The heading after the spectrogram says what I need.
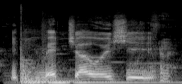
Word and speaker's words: めっちゃ美味しい: Ah, mecha oishii. Perfect. Good pronunciation.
